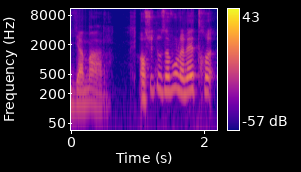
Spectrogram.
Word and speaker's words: llamar: Donc c'est, par exemple, llamar. On dit llamar.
